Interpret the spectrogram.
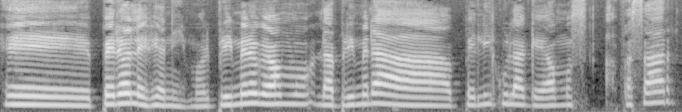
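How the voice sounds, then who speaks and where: A woman's voice: on the high side, normal speed, warm tone, dry recording. A woman with a Rioplatense Argentine accent co-hosting a show, chatting casually and giving announcements. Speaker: radio show co-host. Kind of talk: casual chat with event announcements.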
